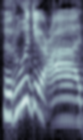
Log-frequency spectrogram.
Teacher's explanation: جیم پہ کلکلا ہوگا کیونکہ جزم ہے. یہ رول ہم پڑھ چکے ہیں کہ حروف کلکلا قاف قا با جیم دال ہیں, جب ان حروف کے اوپر جزم آئے گی تو یہاں پہ آواز پلٹے گی.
